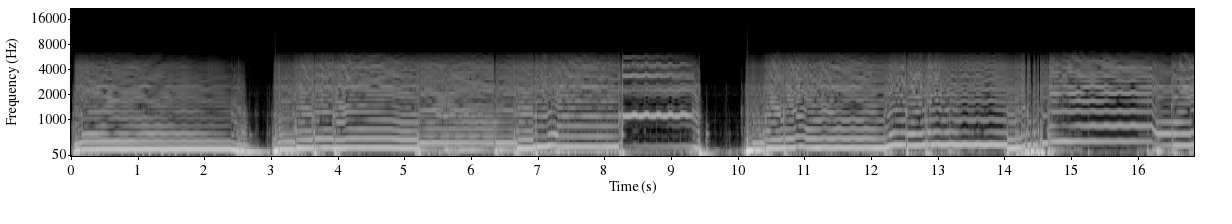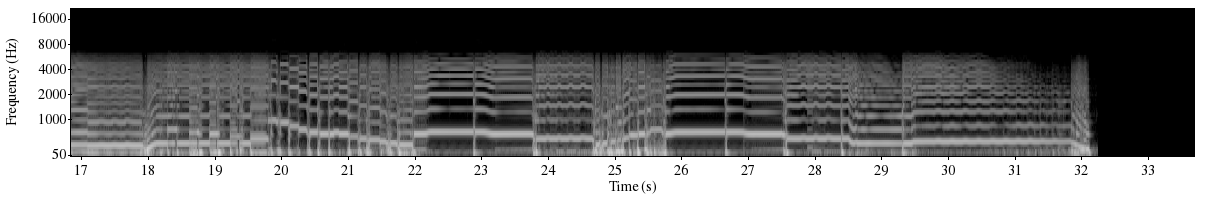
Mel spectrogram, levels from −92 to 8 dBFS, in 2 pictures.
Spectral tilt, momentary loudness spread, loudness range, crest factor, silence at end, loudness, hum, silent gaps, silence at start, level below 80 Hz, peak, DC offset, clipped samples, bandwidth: -9.5 dB/octave; 10 LU; 7 LU; 18 dB; 1.55 s; -23 LUFS; none; none; 0 s; -46 dBFS; -4 dBFS; under 0.1%; under 0.1%; 6.2 kHz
